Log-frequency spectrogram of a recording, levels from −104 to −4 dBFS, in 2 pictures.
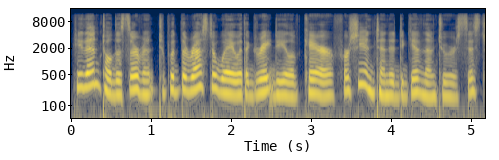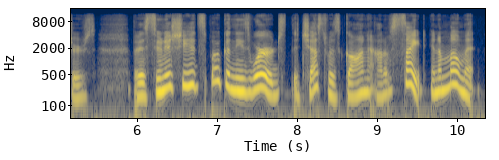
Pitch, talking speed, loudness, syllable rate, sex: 210 Hz, 255 wpm, -18 LUFS, 5.4 syllables/s, female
